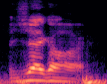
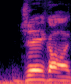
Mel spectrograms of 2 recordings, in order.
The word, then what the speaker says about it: Jhaegar: j h a e g a r jar jagar jagar trus drais the store that I was going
